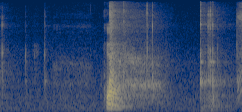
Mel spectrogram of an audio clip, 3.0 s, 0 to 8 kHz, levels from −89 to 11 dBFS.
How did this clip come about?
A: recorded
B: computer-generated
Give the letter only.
A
